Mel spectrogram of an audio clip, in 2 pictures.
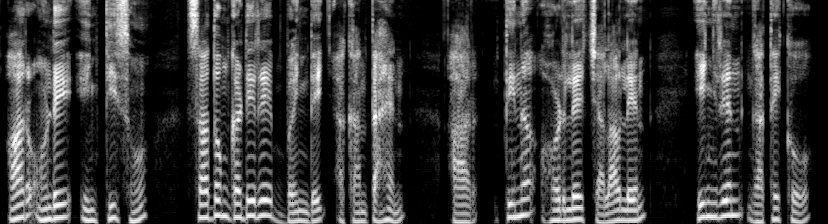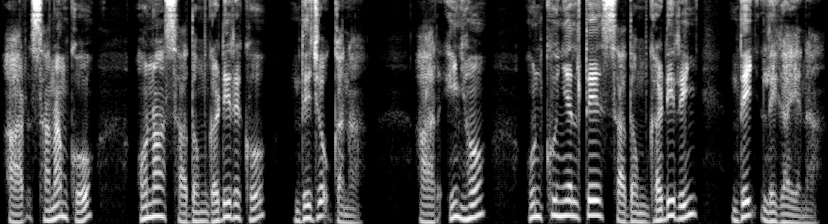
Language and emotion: Santali, neutral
